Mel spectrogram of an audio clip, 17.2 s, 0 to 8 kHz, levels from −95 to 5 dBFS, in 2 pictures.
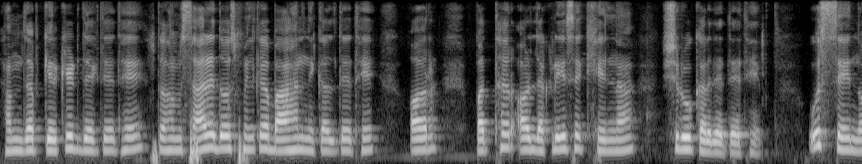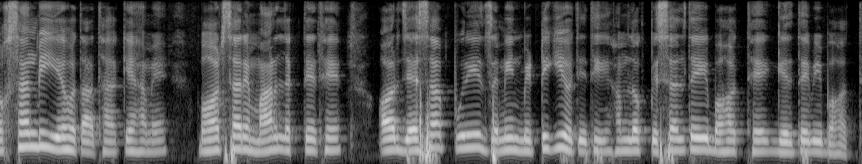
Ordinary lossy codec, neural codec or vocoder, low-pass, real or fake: none; none; none; real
